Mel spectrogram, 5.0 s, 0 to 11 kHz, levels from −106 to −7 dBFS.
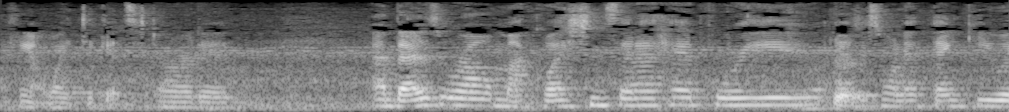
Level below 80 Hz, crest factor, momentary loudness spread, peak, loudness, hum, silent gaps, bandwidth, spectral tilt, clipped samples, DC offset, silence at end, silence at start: -58 dBFS; 20 dB; 11 LU; -6 dBFS; -26 LUFS; none; none; 10.5 kHz; -4 dB/octave; under 0.1%; under 0.1%; 0 s; 0 s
